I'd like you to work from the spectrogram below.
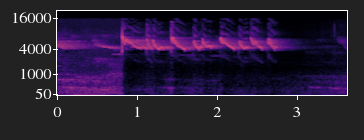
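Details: Caged Japanese white-eye, mộc tinh type, one month in the cage, delivering líu pha chòe trống song: a run of quick descending twittered notes, roughly four per second, trailing into quiet.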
